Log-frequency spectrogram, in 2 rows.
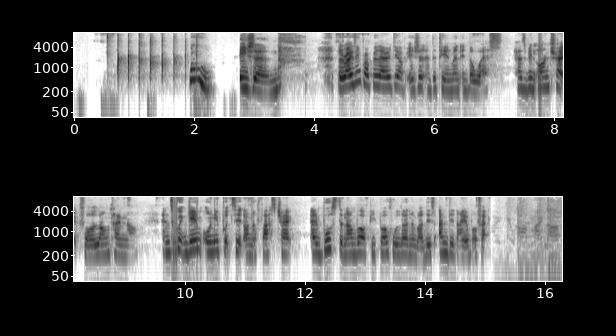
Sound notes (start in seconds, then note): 0.5 clappity clap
